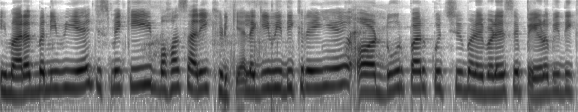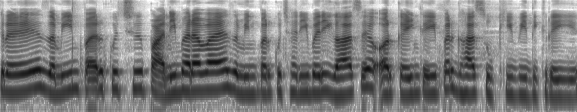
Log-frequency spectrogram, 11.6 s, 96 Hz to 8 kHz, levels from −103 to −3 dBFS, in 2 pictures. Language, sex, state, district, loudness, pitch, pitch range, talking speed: Hindi, female, Uttar Pradesh, Jyotiba Phule Nagar, -18 LUFS, 220 Hz, 200-240 Hz, 250 wpm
